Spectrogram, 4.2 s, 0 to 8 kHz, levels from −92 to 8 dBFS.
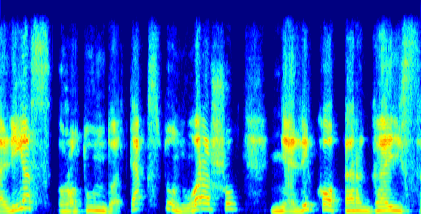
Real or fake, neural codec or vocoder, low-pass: fake; vocoder, 22.05 kHz, 80 mel bands, Vocos; 7.2 kHz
